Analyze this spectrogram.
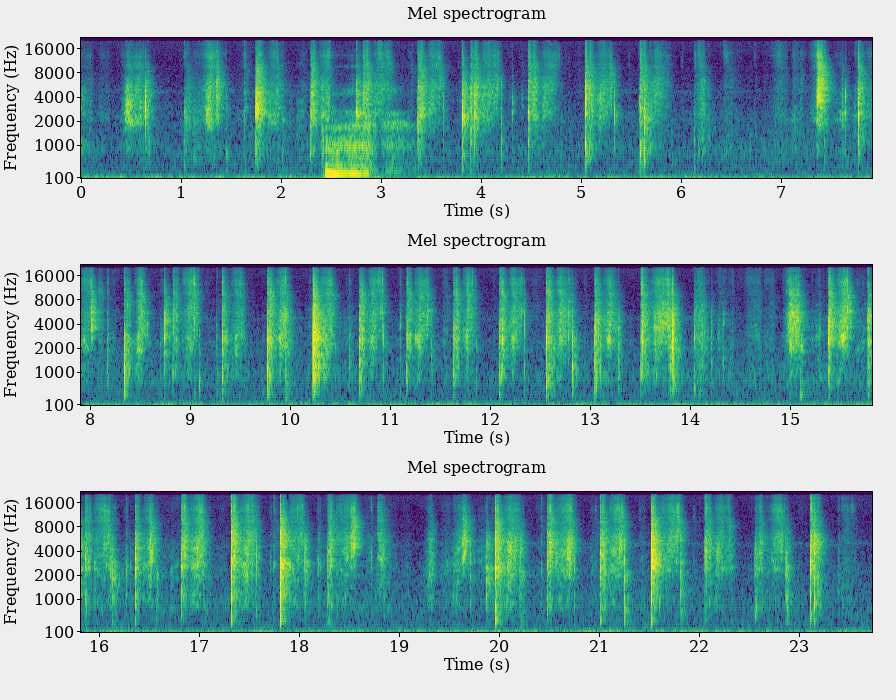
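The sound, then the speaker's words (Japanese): Tarot cards being shuffled by hand, a long run of many rapid, crisp card-riffling strokes in an irregular rhythm, heard alone with no voices. “まずは、もう一度カードをシャッフルして、”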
